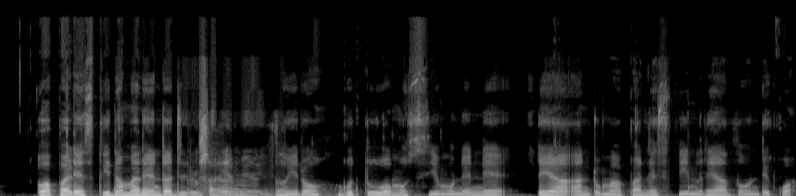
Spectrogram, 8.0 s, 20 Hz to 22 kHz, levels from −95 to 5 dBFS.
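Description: From 1.85 to 2.95 s, a call bitrate drop starves the encoder, fitting a fall to about 7 kbps; speech turns coarse, watery and muffled.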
